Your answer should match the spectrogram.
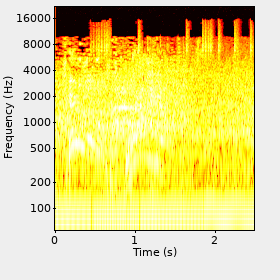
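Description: Televised college basketball game sound: arena crowd noise with a basketball bouncing on the hardwood, over low background music.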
